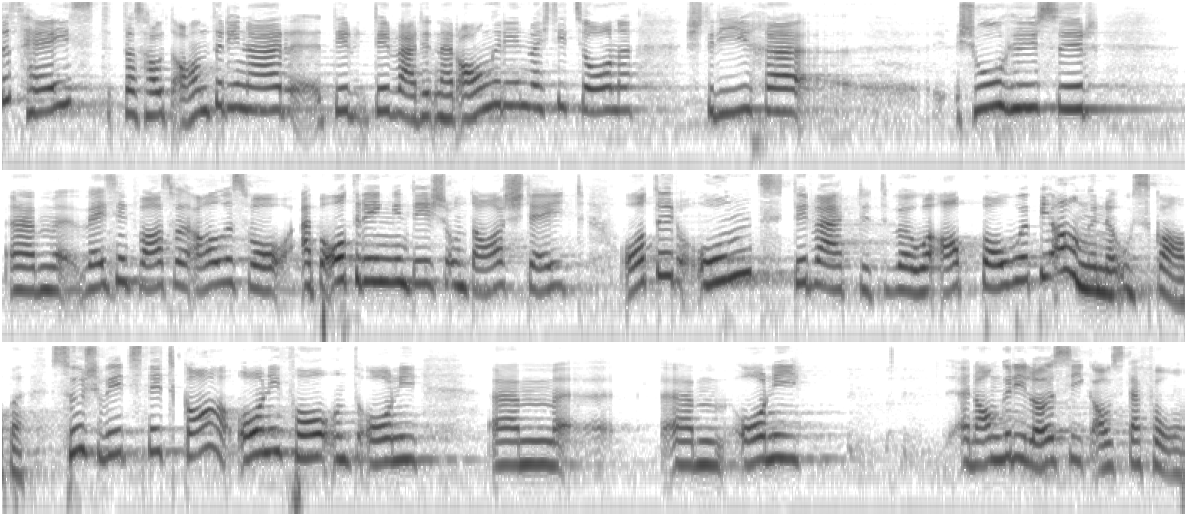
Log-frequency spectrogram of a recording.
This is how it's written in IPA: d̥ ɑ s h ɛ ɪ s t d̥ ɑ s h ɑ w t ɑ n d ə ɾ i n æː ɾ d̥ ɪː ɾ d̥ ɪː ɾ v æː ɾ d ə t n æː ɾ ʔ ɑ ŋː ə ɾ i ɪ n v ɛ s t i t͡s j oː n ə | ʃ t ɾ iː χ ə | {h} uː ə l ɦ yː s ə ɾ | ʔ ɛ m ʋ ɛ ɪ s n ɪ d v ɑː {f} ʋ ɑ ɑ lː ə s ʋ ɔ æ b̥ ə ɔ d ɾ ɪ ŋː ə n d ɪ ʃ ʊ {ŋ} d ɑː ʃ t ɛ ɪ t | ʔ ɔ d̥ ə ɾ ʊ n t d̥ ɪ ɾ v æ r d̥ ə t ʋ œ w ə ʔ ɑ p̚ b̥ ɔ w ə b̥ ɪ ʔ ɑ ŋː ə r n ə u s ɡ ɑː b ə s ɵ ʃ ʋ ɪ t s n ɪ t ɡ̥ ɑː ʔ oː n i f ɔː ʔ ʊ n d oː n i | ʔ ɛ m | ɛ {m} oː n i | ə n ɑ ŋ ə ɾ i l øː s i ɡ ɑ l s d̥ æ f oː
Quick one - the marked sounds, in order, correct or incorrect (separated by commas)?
incorrect, incorrect, incorrect, correct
